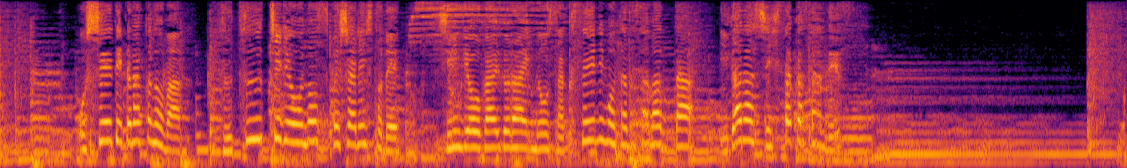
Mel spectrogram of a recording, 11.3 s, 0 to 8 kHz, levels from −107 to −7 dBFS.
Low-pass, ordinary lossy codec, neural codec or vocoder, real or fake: none; none; codec, 16 kHz, 8 kbps, FreqCodec, larger model; fake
